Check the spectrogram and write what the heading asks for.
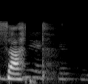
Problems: background sounds at intervals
